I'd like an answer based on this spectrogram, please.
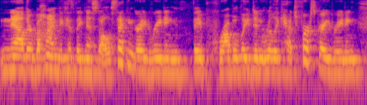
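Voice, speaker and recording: A woman at medium pitch with an American accent, talking at a very fast pace over noticeable background noise. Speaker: special education administrator. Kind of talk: presentation.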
